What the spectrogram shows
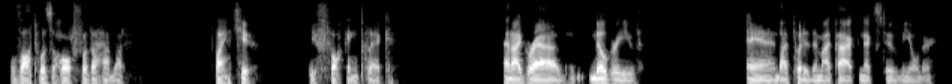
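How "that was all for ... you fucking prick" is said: theatrical whisper. Speaking as a character who half-whispers so the squirrel cannot hear, half-whispering. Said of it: "I'm going to whisper".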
